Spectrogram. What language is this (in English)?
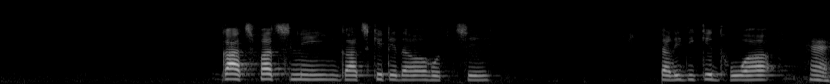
Bangla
